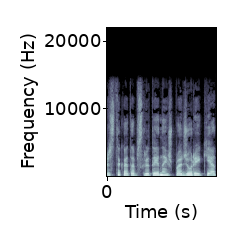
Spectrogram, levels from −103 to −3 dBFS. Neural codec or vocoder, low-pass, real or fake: none; 14.4 kHz; real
